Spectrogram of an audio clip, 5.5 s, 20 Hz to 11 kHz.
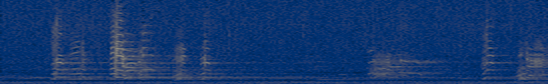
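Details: Whooper swans (Cygnus cygnus) wintering at Lac du Der in Champagne, France, on 30 January 2014: loud trumpeting, nasal honks with rich harmonics in irregular bursts, overlapping calls from several birds, steady low background rumble.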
